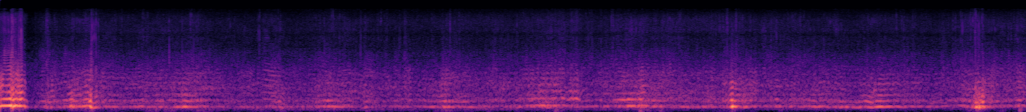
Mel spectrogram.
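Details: Natural buzzing within a beehive: honey bees produce an even droning hum for ten seconds, punctuated by a few sharp close wingbeat bursts and faint clicks from the comb.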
